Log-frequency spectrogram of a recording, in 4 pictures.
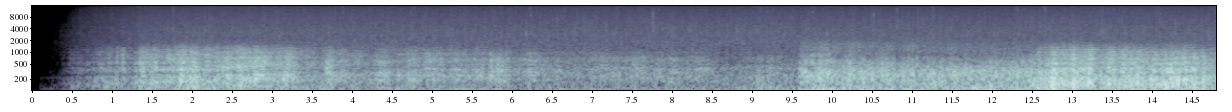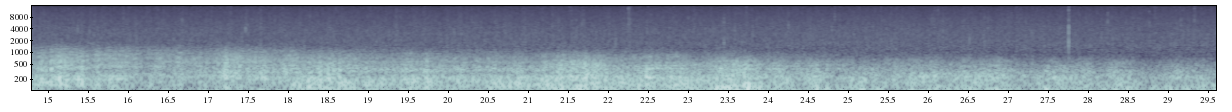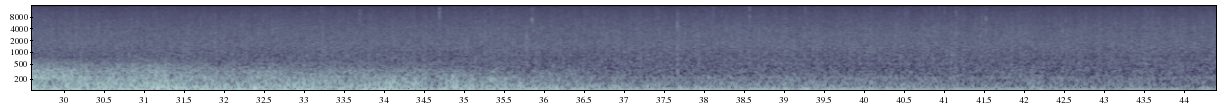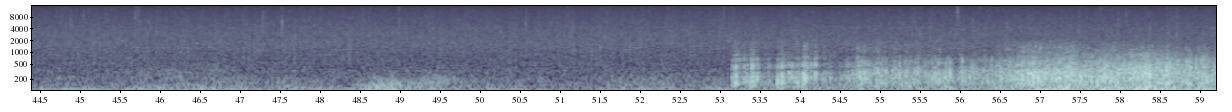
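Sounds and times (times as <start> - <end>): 
rain: 0.1 - 59.2
thunder: 0.8 - 6.5, 7.2 - 35.1, 53.1 - 59.2.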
